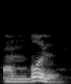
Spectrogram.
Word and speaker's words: অম্বল: অন্তস্থ ব আর এইটা যখন আমি উচ্চারণ করছি অম্বল তাহলে দেখো ব এর উচ্চারণ আসছে এইটা হচ্ছে বর্গীয় ব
